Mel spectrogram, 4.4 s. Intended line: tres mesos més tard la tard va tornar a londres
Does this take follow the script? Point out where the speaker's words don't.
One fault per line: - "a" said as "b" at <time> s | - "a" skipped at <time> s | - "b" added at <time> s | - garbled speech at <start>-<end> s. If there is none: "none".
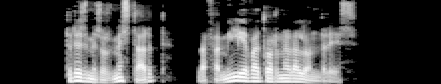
- "tard" said as "família" at 2.1 s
